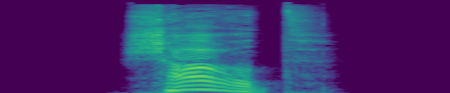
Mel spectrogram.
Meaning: inflection of scharren: 1. third-person singular present 2. second-person plural present 3. plural imperative
- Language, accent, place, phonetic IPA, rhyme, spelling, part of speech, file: German, Germany, Berlin, [ʃaʁt], -aʁt, scharrt, verb, De-scharrt.ogg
